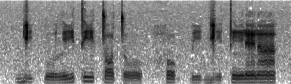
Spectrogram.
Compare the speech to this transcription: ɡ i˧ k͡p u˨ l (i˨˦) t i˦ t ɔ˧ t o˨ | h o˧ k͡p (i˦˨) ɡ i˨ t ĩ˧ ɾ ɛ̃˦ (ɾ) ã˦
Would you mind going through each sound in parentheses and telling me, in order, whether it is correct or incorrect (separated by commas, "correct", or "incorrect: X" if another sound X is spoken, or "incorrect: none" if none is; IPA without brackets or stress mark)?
correct, incorrect: i˨, correct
